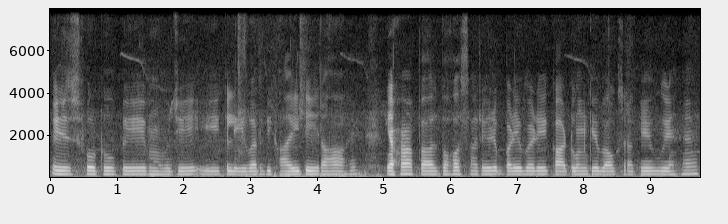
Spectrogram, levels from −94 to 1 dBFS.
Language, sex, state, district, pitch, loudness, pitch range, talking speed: Hindi, male, Madhya Pradesh, Umaria, 155 Hz, -23 LUFS, 150-155 Hz, 135 wpm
